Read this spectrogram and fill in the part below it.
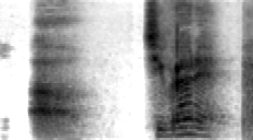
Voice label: Voice Acting, es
